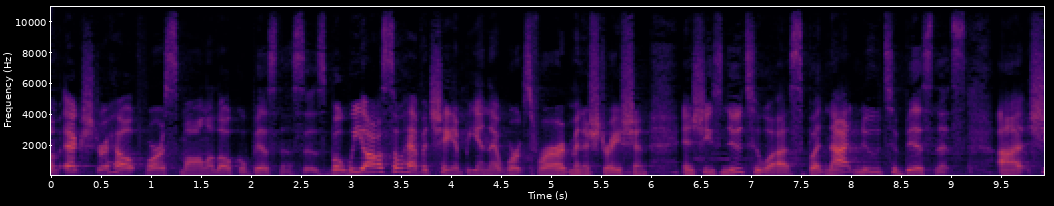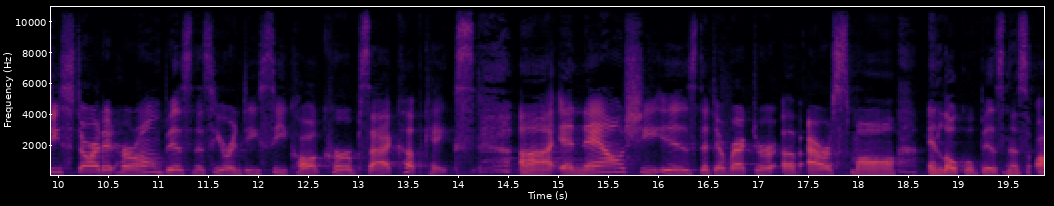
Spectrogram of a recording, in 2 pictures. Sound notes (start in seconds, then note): none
